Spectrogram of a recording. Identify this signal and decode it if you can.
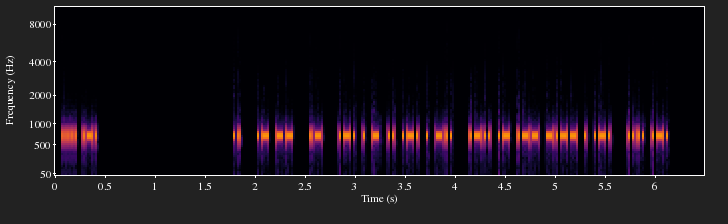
Morse code, heard as a keyed tone, about 64 wpm, 700 Hz. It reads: HR I AM A RETIRED LAWYER HR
